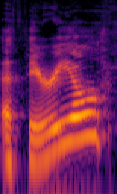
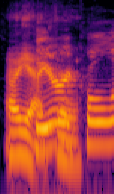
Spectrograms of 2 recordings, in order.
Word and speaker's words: ethereal: Secondly, there is no C or K in the word ethereal. Why did I say ethereal? You were saying a etherical or something like that.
